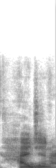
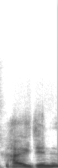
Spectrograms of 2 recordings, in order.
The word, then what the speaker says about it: Hygen: using Hygen, I believe is how you pronounce that.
